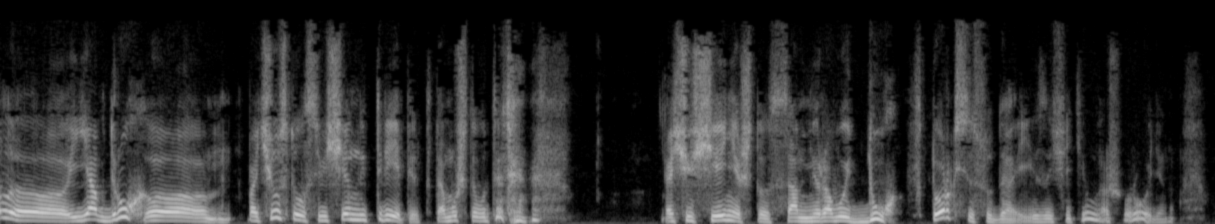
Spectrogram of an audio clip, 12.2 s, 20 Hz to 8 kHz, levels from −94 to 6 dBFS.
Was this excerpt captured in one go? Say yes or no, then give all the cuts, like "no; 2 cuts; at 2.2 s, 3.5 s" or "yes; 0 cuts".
yes; 0 cuts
